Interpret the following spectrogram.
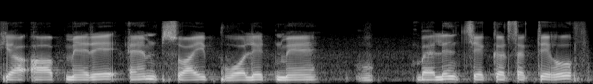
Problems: constant background noise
